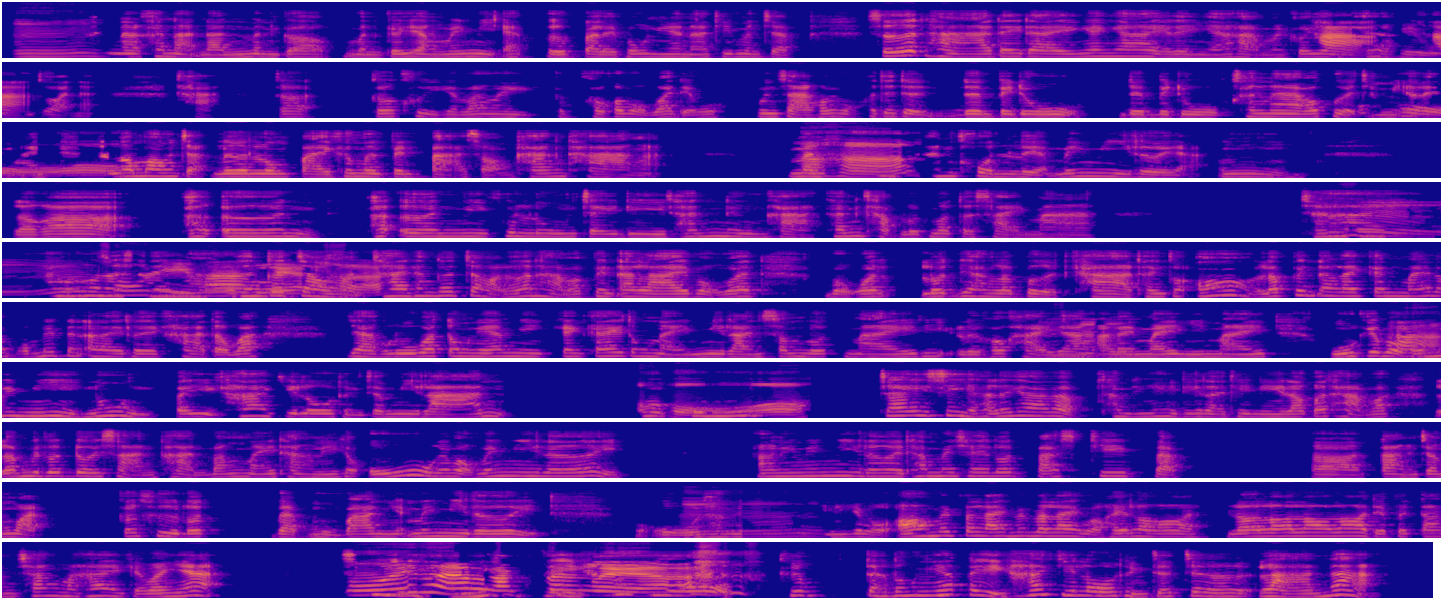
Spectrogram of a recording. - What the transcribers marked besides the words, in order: unintelligible speech; chuckle
- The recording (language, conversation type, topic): Thai, podcast, คุณเคยเจอคนใจดีช่วยเหลือระหว่างเดินทางไหม เล่าให้ฟังหน่อย?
